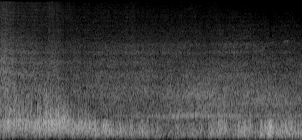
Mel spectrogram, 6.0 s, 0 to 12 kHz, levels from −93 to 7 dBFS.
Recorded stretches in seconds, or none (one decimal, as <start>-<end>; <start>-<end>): 0.0-1.0; 1.6-2.6; 4.4-6.0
